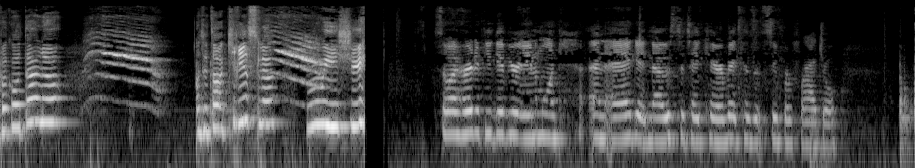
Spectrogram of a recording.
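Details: {'caption': 'Domestic cat meowing indoors in a small room: a few drawn-out, falling meows in quick succession over the first seconds, followed by a stretch of steady human voice with clear harmonics.'}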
